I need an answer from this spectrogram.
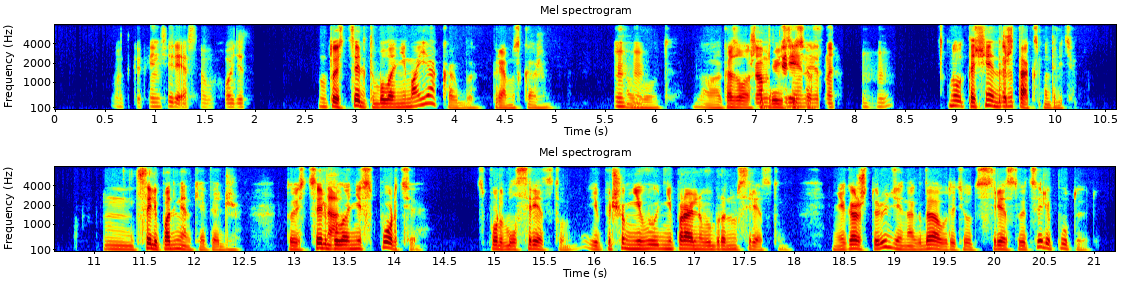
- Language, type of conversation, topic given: Russian, unstructured, Что мешает людям достигать своих целей?
- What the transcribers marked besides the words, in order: tapping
